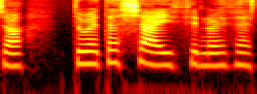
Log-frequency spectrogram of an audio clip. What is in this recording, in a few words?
"llaith", Welsh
